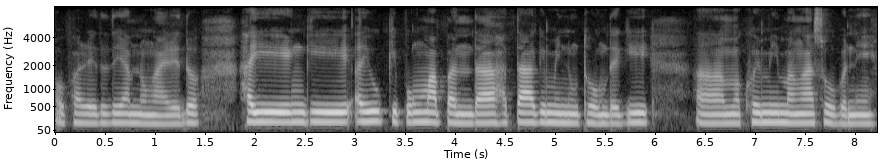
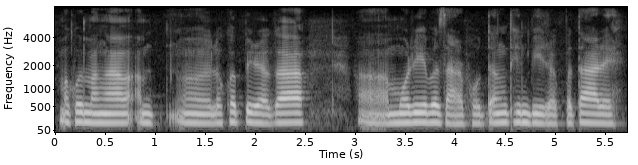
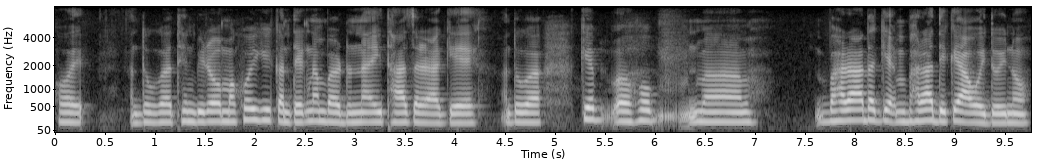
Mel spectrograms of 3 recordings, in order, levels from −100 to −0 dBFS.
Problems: none marked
